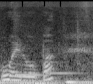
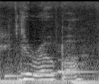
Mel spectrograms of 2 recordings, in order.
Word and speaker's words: Europa: I neglected to mention Bremen and Europa. A lot of you might consider it called Europa, but after doing a little research, it's actually pronounced Europa.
